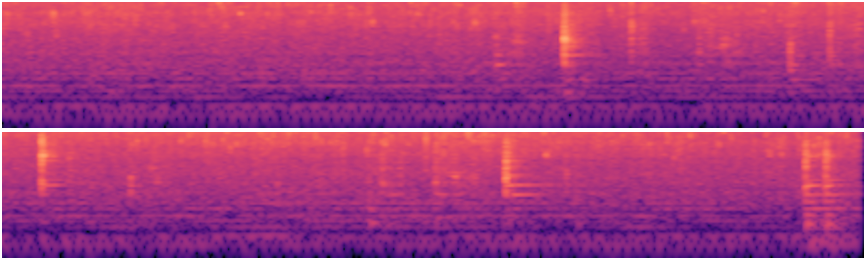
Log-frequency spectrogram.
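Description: Diced onion and tomato sizzling gently in oil in a skillet while being stirred with a spatula, which clicks against the pan a few times.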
